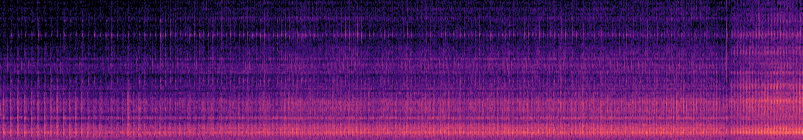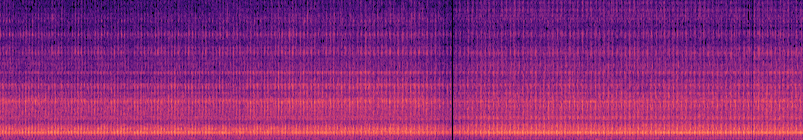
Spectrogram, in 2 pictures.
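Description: Small kit-built hot-air Stirling engine, fired by a spirit burner and lubricated with graphite powder, running: its piston, connecting rods and flywheel tick at about four beats a second at first, then quicken into a steady, fast mechanical clatter as it comes up to speed.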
